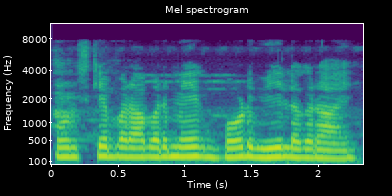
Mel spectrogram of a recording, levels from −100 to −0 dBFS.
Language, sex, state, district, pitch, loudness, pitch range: Hindi, male, Uttar Pradesh, Saharanpur, 170 Hz, -13 LUFS, 160-175 Hz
